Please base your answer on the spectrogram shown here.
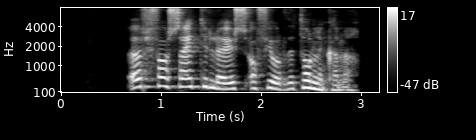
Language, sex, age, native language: Icelandic, female, 30-39, Icelandic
